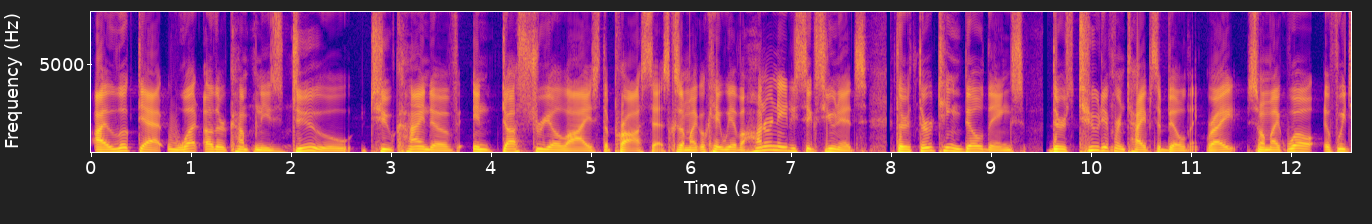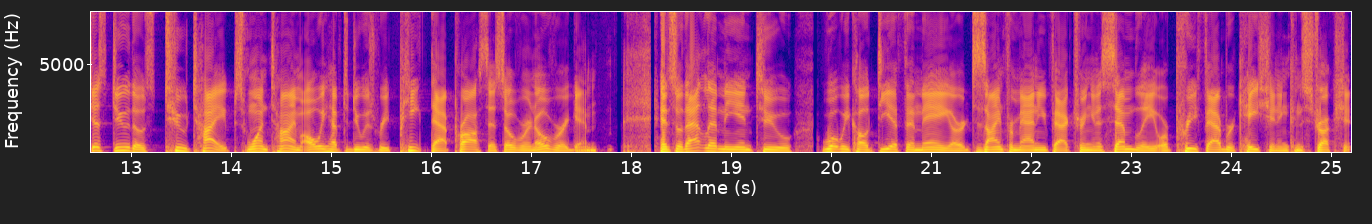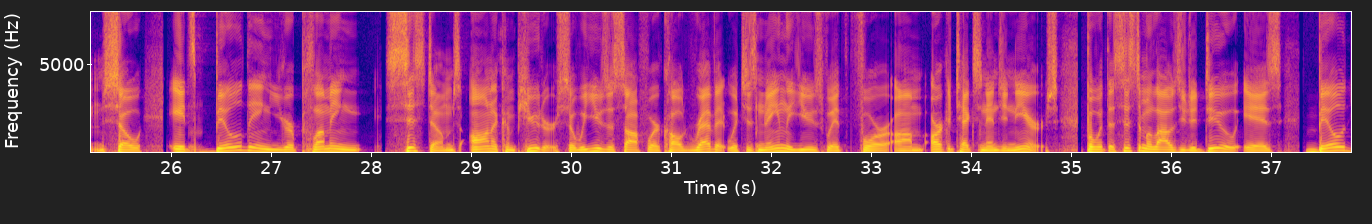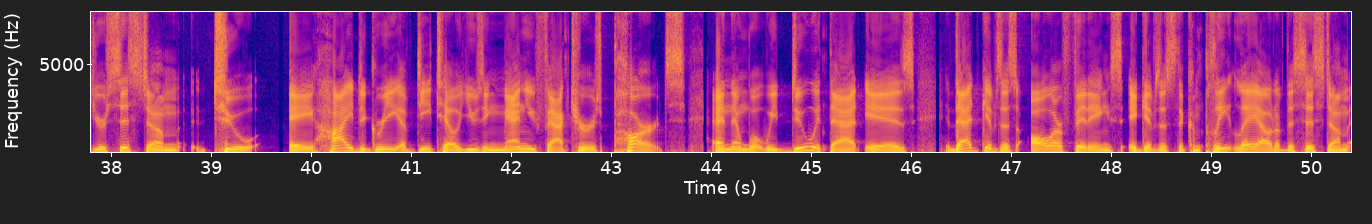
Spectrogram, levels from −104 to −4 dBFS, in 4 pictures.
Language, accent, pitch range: English, American, 110-135 Hz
